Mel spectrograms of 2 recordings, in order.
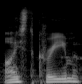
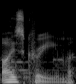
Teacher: we eventually naturally dropped the ED at the end of iced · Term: elision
